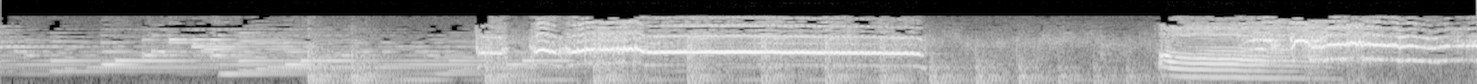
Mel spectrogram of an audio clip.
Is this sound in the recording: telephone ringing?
no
